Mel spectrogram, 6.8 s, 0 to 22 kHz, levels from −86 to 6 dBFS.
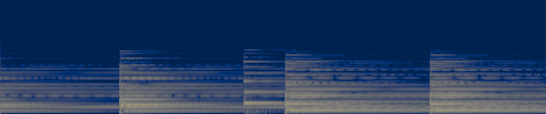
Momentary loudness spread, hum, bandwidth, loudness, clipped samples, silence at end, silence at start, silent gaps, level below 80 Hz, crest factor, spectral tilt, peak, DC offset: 16 LU; none; 3.8 kHz; -35 LUFS; under 0.1%; 0 s; 0 s; none; -68 dBFS; 16 dB; -9 dB/octave; -20 dBFS; under 0.1%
